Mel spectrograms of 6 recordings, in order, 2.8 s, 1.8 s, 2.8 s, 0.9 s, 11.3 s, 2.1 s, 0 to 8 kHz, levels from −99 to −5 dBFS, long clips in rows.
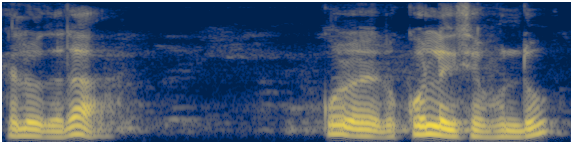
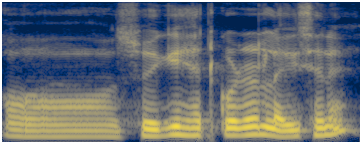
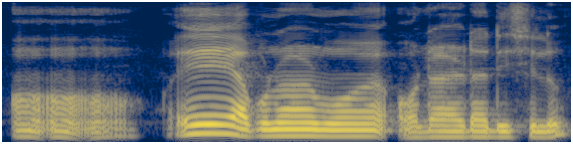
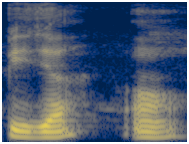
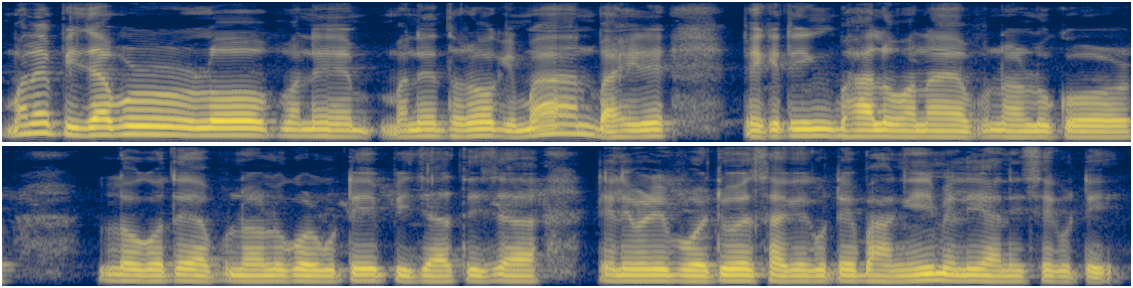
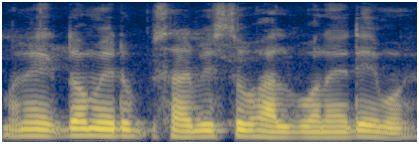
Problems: constant background noise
